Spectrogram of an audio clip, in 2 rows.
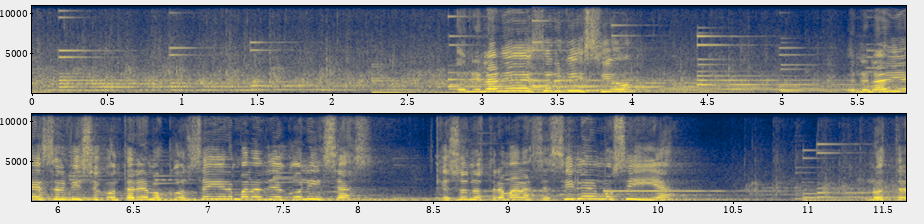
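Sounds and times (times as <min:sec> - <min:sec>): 
church audience applauding: 0:00.0 - 0:06.7, 0:10.5 - 0:11.6
speech: 0:02.3 - 0:04.2, 0:05.4 - 0:10.2, 0:10.9 - 0:11.6.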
